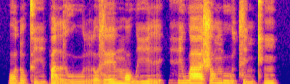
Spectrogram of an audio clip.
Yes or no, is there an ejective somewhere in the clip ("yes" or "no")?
yes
